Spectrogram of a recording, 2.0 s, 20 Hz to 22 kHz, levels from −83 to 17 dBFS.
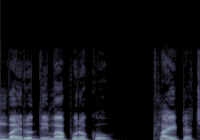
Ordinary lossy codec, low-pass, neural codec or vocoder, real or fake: Opus, 64 kbps; 14.4 kHz; none; real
